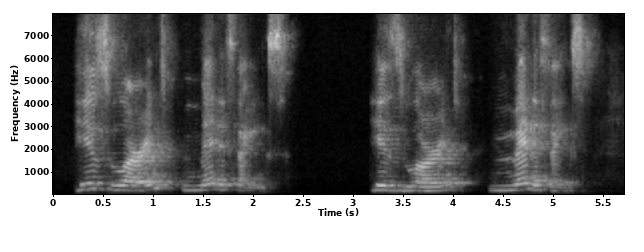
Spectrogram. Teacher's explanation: after voice sounds the apostrophe is pronounced as z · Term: voiced sound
